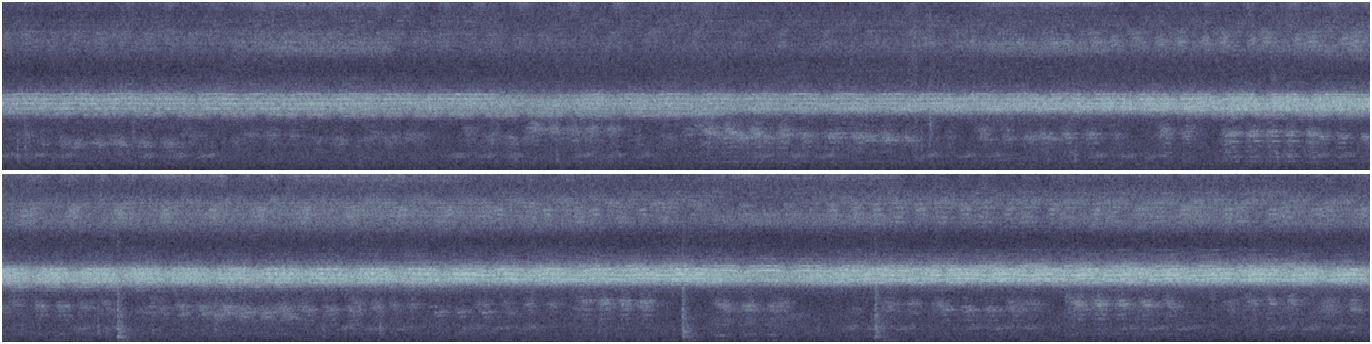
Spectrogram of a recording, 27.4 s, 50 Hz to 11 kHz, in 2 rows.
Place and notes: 綠屋民宿, 埔里鎮桃米里 - In the morning
Frogs chirping, Cicada sounds, Birds singing.
Zoom H2n MS+XY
